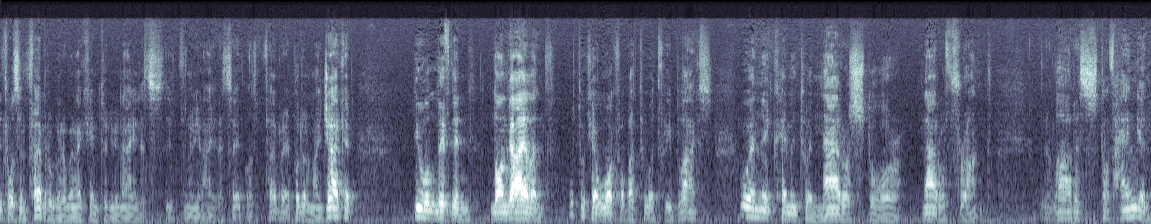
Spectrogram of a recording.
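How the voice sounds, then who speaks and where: This man speaks at a very fast pace in a fairly low, somewhat breathy voice with a dark, mellow tone, very wide pitch swings and big swings in loudness. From Poland. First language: Polish or Yiddish. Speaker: Holocaust survivor. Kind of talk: oral history interview.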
